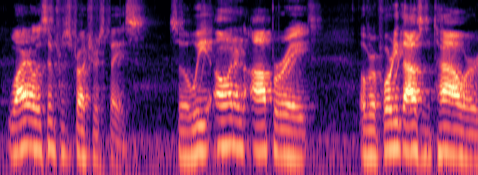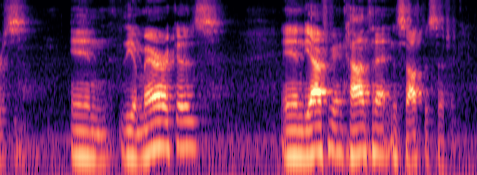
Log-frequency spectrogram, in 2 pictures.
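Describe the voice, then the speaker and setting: There is audible room echo as a man talks with monotone, flat intonation. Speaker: IT business leader presenting at a tech summit. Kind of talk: conference presentation. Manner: loud.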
